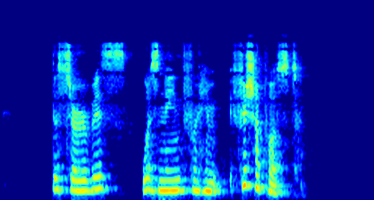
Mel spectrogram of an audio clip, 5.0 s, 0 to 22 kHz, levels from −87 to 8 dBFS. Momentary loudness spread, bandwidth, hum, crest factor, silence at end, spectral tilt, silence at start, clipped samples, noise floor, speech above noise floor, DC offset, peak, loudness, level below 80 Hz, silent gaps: 13 LU; 9.6 kHz; none; 20 dB; 1 s; -3.5 dB/octave; 0.7 s; under 0.1%; under -90 dBFS; over 62 dB; under 0.1%; -10 dBFS; -28 LUFS; -74 dBFS; none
